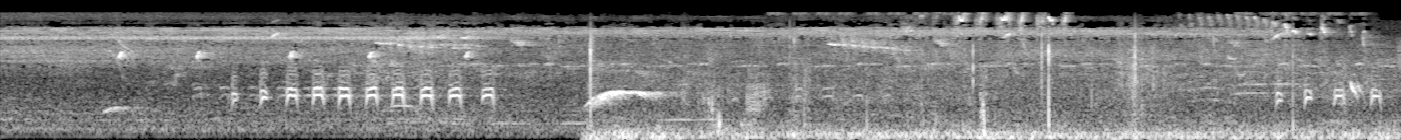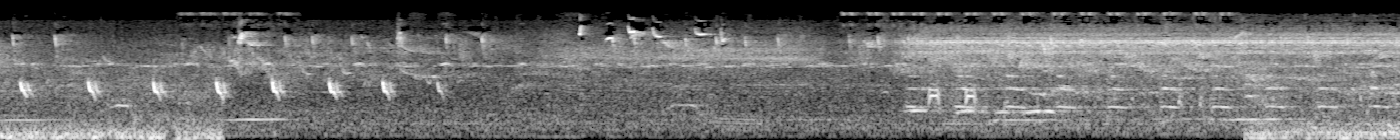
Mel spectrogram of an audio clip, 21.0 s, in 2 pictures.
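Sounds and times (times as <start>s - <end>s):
bird chirping: 0.8s - 21.0s
low rumble: 4.4s - 12.2s, 19.8s - 21.0s.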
